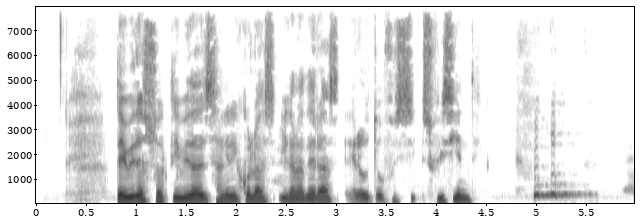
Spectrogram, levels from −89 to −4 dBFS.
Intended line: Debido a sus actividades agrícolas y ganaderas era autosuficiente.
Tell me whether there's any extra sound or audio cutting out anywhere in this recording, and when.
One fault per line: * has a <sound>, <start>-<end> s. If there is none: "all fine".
* has a laugh, 4.8-5.6 s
